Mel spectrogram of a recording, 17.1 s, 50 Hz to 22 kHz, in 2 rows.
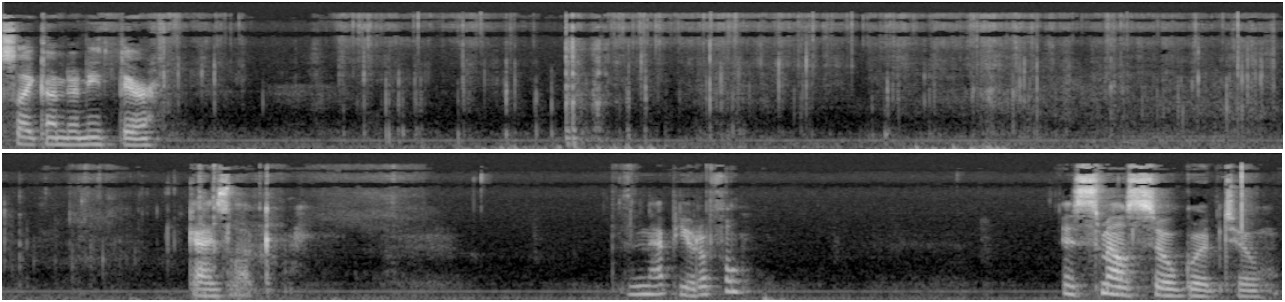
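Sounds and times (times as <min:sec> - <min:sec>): low steady hum: 0:00.0 - 0:17.0
paper rustling and crinkling: 0:00.6 - 0:11.3.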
